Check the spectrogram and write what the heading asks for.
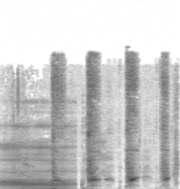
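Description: A dog whimpers, one drawn-out whine sliding downward in pitch, then three short breathy yelps spaced about half a second apart. Fairly loud, with no talking.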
